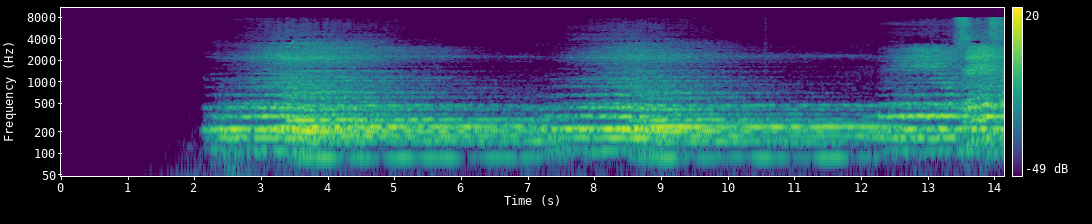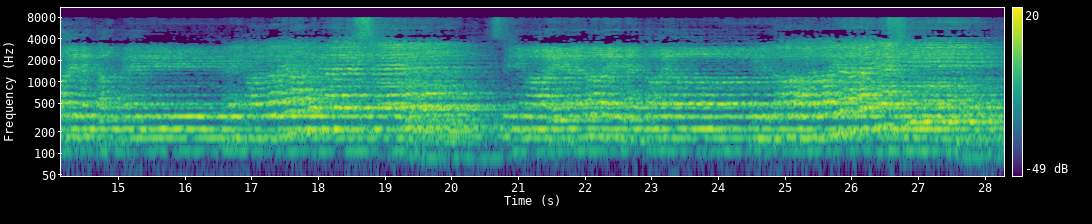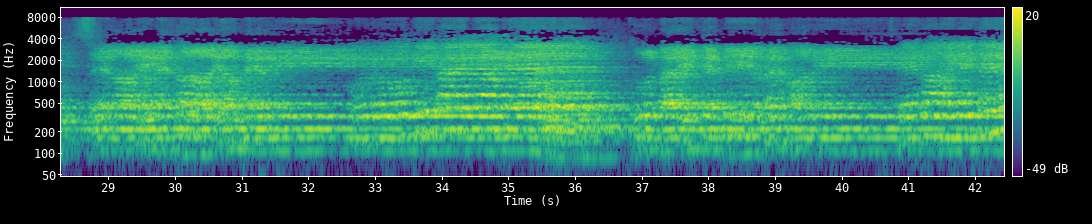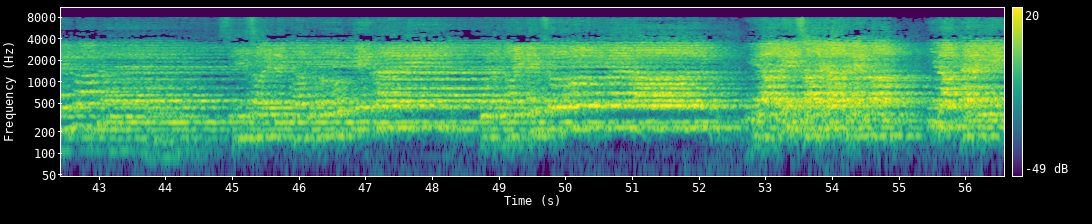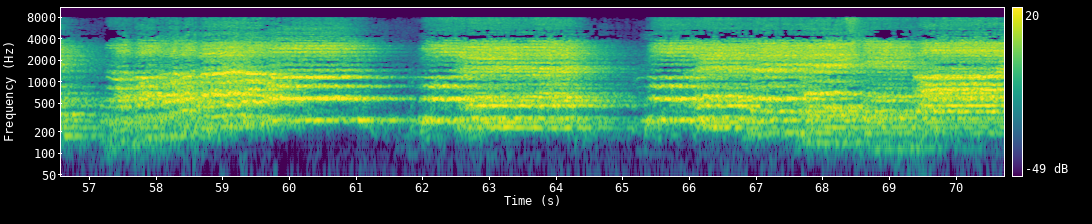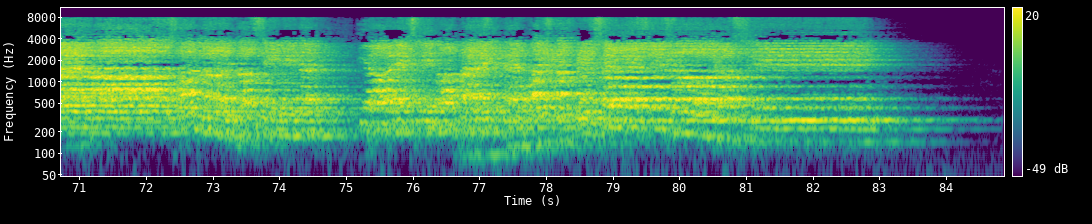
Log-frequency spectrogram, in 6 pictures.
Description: Genre-Style-Forme : Profane ; Pièce vocale
Type de choeur : TTTBB  (5 voix égales d'hommes )
Tonalité : la mineur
